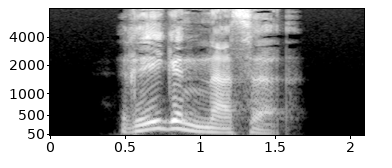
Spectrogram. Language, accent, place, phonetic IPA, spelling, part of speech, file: German, Germany, Berlin, [ˈʁeːɡn̩ˌnasə], regennasse, adjective, De-regennasse.ogg
- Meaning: inflection of regennass: 1. strong/mixed nominative/accusative feminine singular 2. strong nominative/accusative plural 3. weak nominative all-gender singular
